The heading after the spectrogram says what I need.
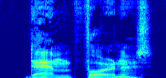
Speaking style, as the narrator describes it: muttered

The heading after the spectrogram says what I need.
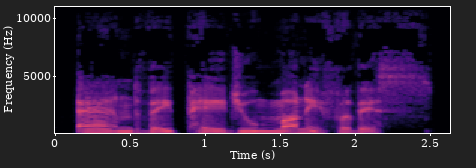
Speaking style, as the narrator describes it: Kuri said bitterly

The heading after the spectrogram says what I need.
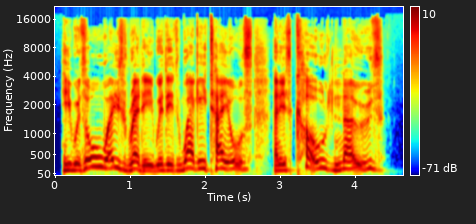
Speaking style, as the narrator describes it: Igor sobbed

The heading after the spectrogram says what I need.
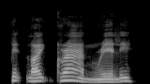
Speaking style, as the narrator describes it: said Neville in a subdued voice

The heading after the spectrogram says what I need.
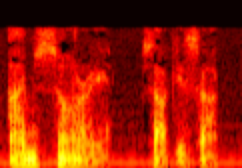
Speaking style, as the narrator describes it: Leia said gently

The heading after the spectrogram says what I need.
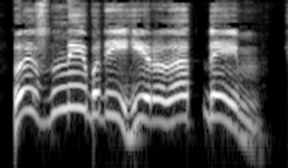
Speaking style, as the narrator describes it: shouted Rob Anybody

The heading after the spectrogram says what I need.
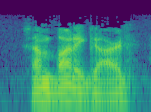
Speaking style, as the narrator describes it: Adams said bitterly

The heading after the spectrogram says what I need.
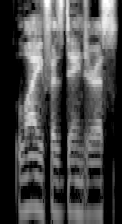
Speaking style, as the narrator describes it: rumbled the king

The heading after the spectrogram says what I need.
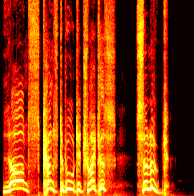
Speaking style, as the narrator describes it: He bellowed

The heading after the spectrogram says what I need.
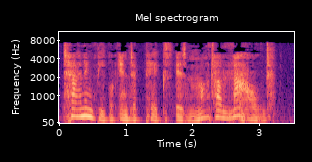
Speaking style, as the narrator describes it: hissed

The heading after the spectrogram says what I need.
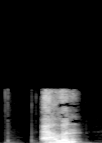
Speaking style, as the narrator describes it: she whispered

